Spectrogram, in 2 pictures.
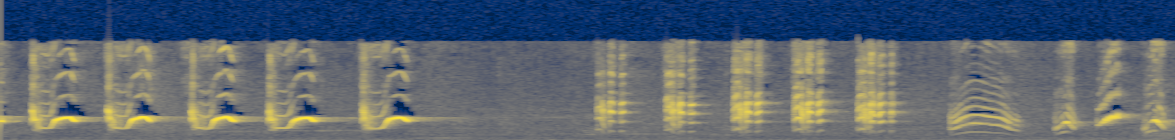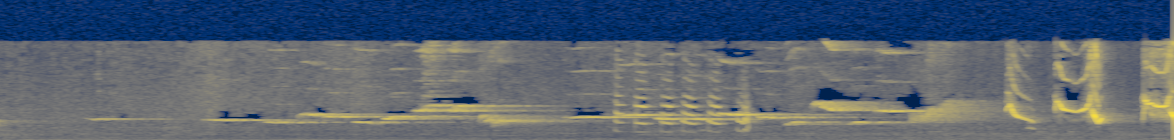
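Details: Wambi mini lure recording: rapid looping high chirps, arched whistled notes, then a softer stretch of thin twittering and wavering whistles before sharp notes return.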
